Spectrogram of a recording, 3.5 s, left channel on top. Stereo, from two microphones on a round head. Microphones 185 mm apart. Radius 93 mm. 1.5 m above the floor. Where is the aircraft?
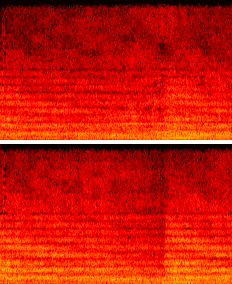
20° right (ahead or behind).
